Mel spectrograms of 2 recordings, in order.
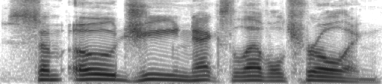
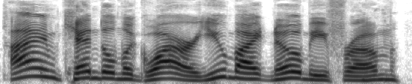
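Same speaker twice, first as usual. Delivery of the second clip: mock actress intro; 4 semitones higher, 8 dB louder, slower than usual. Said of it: "acting like somebody pretending to be an actress".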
